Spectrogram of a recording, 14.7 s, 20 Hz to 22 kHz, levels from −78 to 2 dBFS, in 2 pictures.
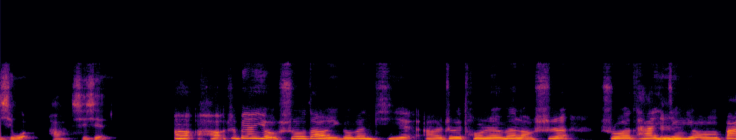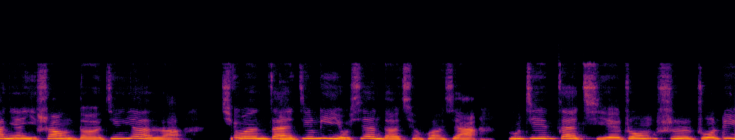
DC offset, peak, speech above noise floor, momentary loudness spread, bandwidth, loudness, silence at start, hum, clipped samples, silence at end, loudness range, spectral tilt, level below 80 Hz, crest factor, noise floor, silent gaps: under 0.1%; -6 dBFS; over 71 dB; 10 LU; 12.5 kHz; -19 LUFS; 0 s; none; under 0.1%; 0 s; 3 LU; -5 dB/octave; -66 dBFS; 14 dB; under -90 dBFS; none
